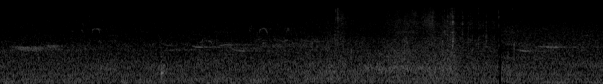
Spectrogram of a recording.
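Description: Quiet countryside ambience: a steady hiss of air and leaves, with faint short bird chirps now and then and a couple of soft rustling clicks.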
